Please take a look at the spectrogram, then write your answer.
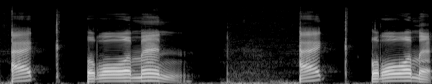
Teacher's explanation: Jadi ro-nya tebal, mimnya tipis. Ma, ro, ma.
